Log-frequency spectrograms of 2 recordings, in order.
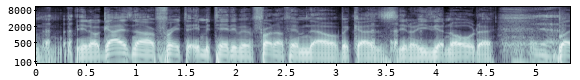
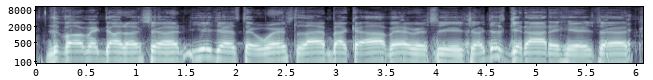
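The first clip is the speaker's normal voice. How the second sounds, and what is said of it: Imitates another person's voice. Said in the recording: “that's my Lou Holtz impersonation ... That's a Lou Holtz. You can't play with him without imitating him.”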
